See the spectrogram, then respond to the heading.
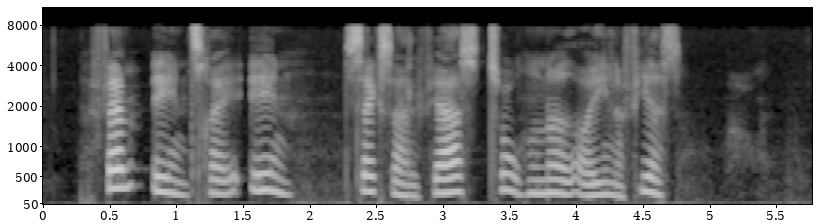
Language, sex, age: Danish, female, 24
